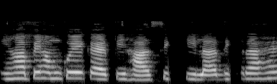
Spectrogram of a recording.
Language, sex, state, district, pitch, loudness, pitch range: Hindi, female, Chandigarh, Chandigarh, 255 Hz, -17 LUFS, 240-275 Hz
